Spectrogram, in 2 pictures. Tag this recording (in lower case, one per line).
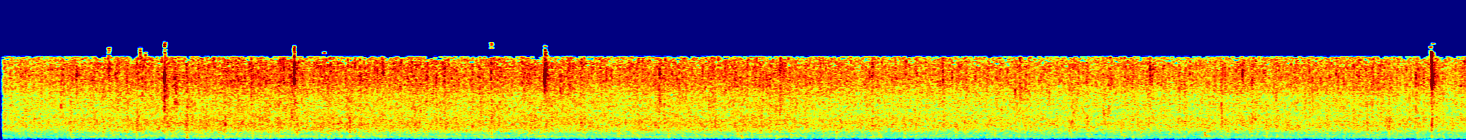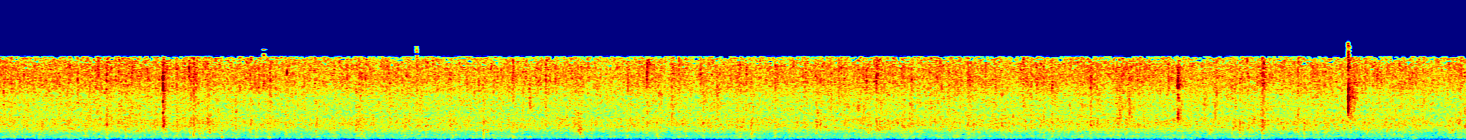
rain
water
